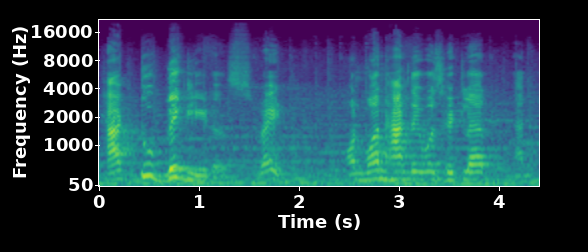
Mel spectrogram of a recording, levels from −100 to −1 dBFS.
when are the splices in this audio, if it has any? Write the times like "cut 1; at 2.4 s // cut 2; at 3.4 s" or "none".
none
